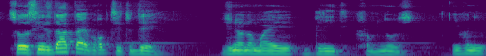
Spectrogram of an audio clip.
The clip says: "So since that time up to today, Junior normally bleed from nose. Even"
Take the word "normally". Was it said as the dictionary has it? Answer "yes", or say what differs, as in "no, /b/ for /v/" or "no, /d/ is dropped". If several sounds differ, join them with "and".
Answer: no, /l/ is dropped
